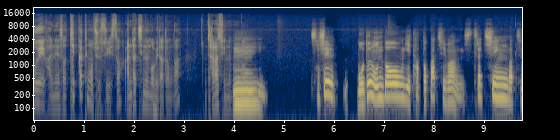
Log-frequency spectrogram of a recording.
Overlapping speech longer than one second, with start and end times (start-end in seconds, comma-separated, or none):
none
